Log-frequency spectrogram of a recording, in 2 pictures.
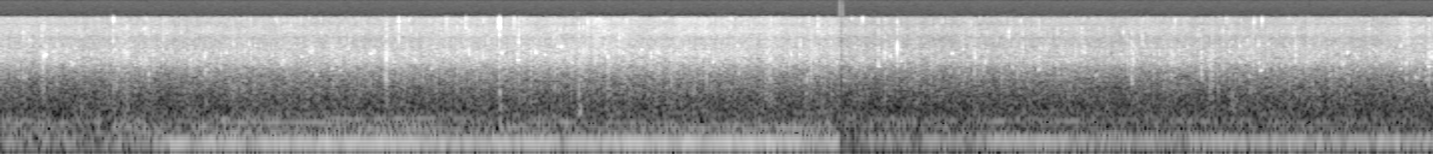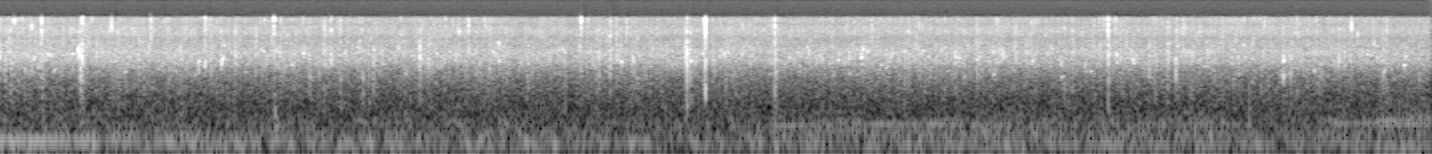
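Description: Light rain pattering steadily, with many scattered drops ticking close by, over a small river flowing. A low rumble sits under it for the first few seconds and drops away sharply about eight seconds in.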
